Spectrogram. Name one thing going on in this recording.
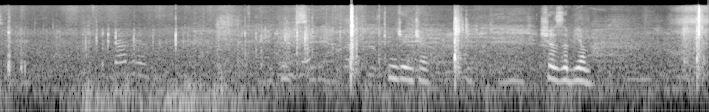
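Young women talk and call out nearby outdoors.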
